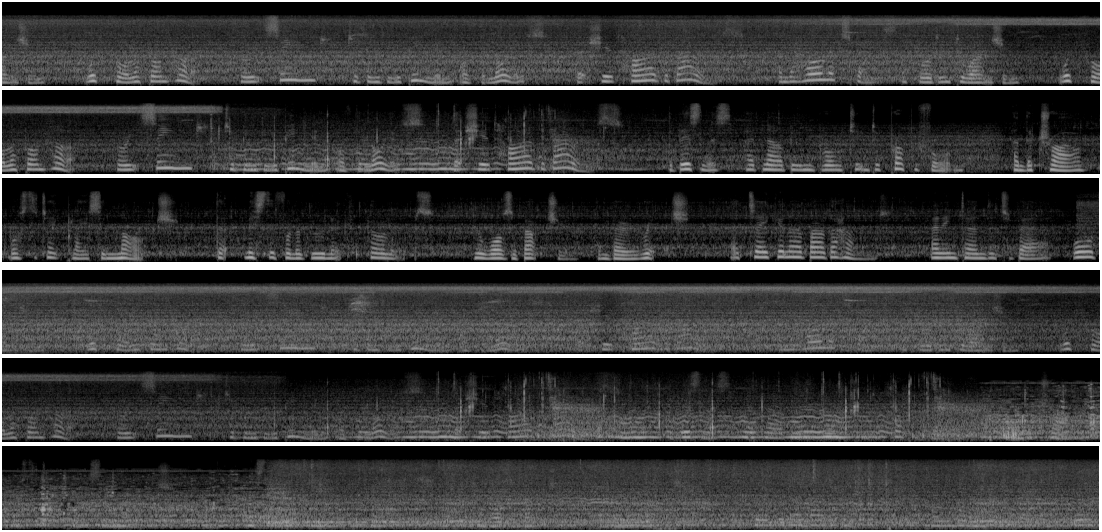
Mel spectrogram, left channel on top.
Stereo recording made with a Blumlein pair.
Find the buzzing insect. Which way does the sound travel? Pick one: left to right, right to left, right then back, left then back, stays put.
left then back.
